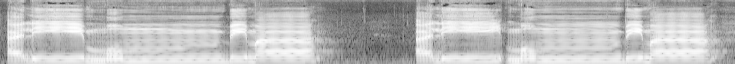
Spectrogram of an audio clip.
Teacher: یہ میم اس کے بعد چھوٹی میم سے پلس ہو رہی ہے، جیسے دو میم کا ساؤنڈ آ رہا ہے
